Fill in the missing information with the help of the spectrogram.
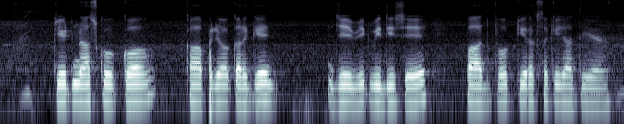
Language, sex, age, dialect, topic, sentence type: Hindi, male, 18-24, Hindustani Malvi Khadi Boli, agriculture, statement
